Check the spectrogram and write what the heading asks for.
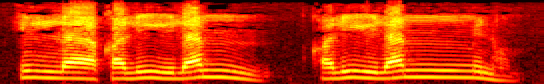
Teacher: تنوين فتح جاء بعده الميم الحكم التجويدي إضغام بغنة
